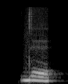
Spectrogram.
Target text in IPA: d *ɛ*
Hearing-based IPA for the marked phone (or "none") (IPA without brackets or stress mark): ɛ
